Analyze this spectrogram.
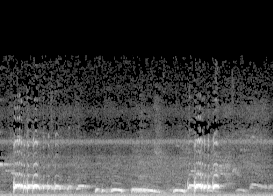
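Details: Indonesian local zebra dove with clear crystal tone, played to prompt other doves to sing: a trilled coo running into a long level note, then several short downward-curving coos before the phrase repeats.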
